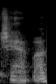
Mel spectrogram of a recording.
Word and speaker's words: Ciampa: named toaso Champa Champa I'm gonna go with Champa that's the right way to pronounce it um oh there was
